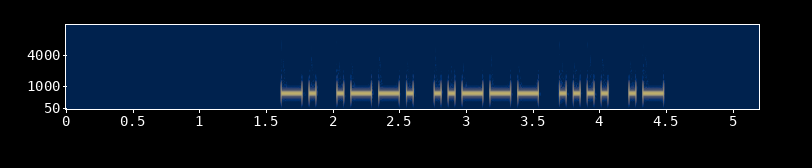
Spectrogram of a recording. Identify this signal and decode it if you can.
Morse code, heard as a keyed tone, about 23 wpm, 700 Hz. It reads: NP2HA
